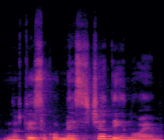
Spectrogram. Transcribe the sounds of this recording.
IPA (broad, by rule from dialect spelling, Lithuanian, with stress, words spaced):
nʊ tɐɪ sɐˈkɐʊ mʲɛs t͡ʃʲɛ dɐɪˈnuɔjɛm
